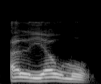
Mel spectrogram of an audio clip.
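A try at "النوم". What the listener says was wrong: An-naumu. Naum, bukan yaum. Naum, nun.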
